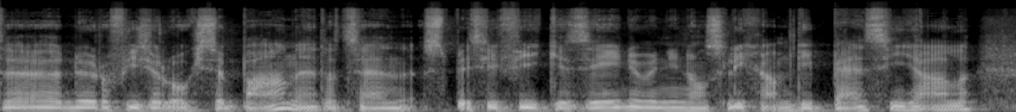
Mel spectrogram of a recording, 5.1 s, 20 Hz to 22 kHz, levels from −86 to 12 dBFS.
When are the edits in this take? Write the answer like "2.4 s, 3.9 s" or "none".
none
